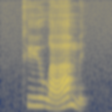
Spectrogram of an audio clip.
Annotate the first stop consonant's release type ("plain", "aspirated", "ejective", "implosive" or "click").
aspirated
